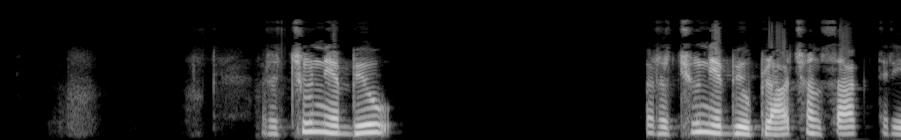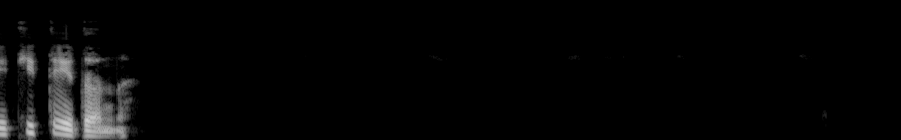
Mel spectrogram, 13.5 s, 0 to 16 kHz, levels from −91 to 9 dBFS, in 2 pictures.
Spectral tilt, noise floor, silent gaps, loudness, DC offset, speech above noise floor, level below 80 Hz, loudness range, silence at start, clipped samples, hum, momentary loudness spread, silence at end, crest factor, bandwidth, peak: -6 dB/octave; -52 dBFS; 3.08-4.80 s; -16 LUFS; under 0.1%; 37 dB; -66 dBFS; 7 LU; 1.95 s; under 0.1%; none; 15 LU; 5.8 s; 20 dB; 9.4 kHz; 0 dBFS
